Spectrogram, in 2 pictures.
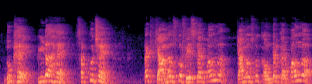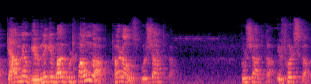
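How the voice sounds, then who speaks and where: A middle-aged astrologer explains his subject, slipping phrases into his Hindi and repeating each point. His voice sits fairly high and sounds set back from the mic in a roomy space. The recording is slightly dull. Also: distant mic. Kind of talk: explanatory lecture.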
